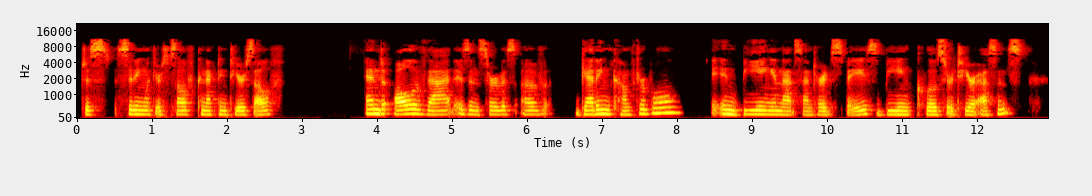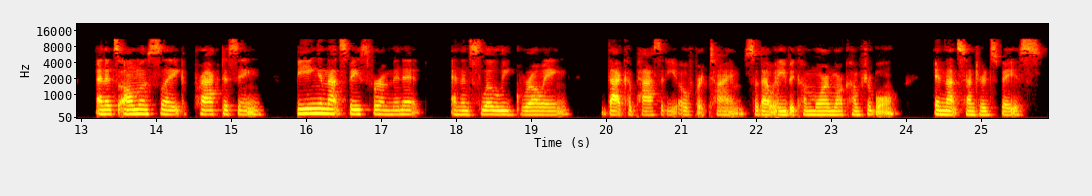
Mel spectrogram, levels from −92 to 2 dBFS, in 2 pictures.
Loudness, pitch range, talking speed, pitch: -23 LUFS, 155-180 Hz, 140 wpm, 170 Hz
